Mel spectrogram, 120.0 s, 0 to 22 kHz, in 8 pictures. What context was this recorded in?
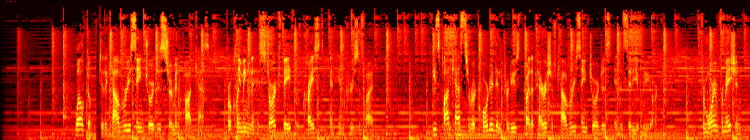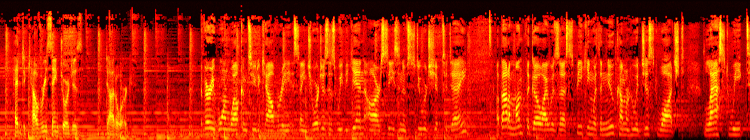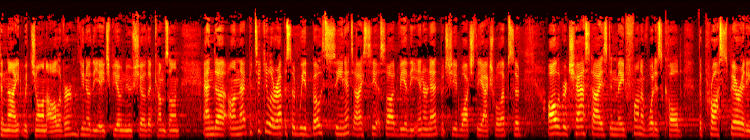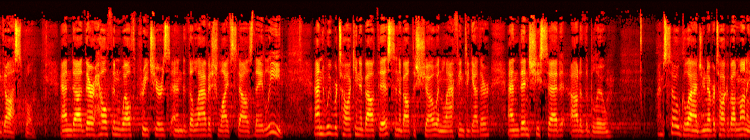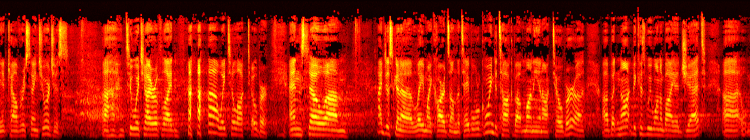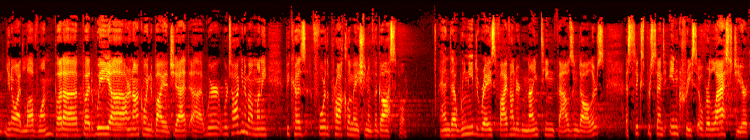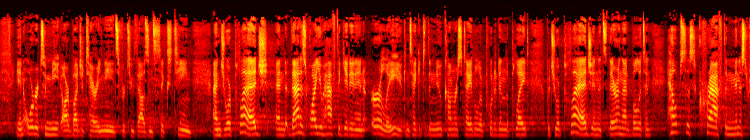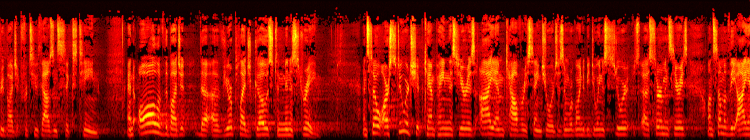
Venue: Calvary St. George's, NYC Scripture: John 4:7-26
